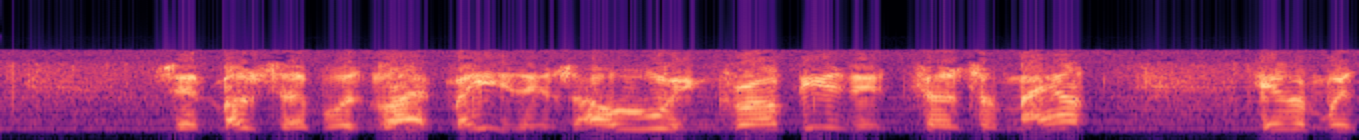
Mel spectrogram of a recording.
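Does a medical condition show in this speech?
Yes: slurred speech; stroke 3 years ago, takes 17 different medications.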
